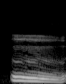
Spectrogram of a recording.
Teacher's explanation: I'm not going to open up my mouth in fact ooh it's extremely hard to be able to make that ooh sound while maintaining a unrounded mouth position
